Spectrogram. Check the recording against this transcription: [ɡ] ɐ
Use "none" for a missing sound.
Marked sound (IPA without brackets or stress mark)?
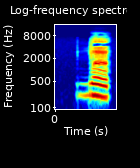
b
